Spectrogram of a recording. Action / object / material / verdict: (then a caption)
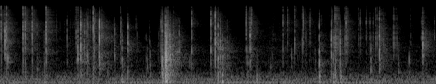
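scrape / metallized plastic chip bag / metallized plastic / none. Fingertips squeeze, crinkle and pull at the top seam of a full, sealed Doritos chip bag made of crinkly metallized plastic film. This produces a dense run of sharp, bright crinkles and crackles with quick bursts throughout, and one louder crunch near the middle.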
